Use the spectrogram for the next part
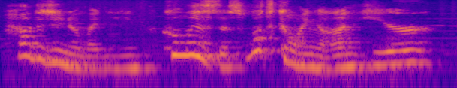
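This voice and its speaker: A woman's voice: medium pitch, big pitch swings, moderate pace, loud music behind the voice, close to an everyday voice. A woman voicing a startled, incredulous young heroine who exclaims anxiously in a scary story. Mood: petrified. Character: startled, disbelieving young woman, defiant heroine of horror tale.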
